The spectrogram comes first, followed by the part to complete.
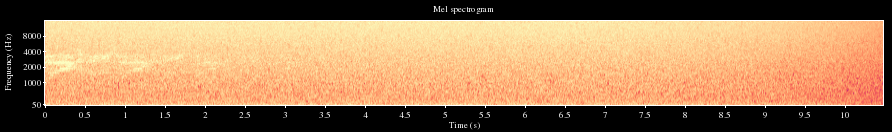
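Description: Steady hiss of television static from an untuned TV, even across all pitches, easing down slightly near the end.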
